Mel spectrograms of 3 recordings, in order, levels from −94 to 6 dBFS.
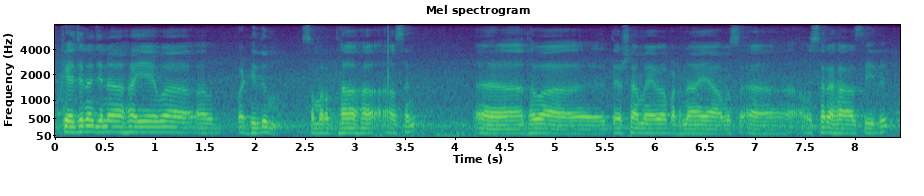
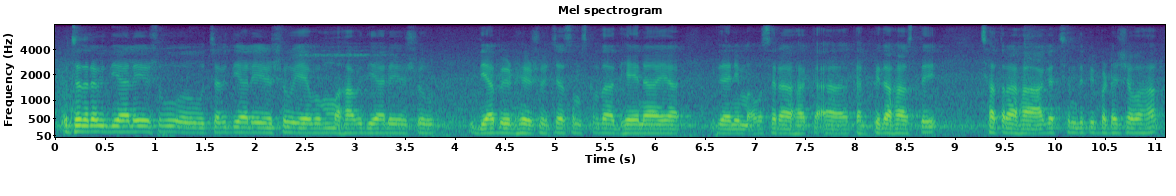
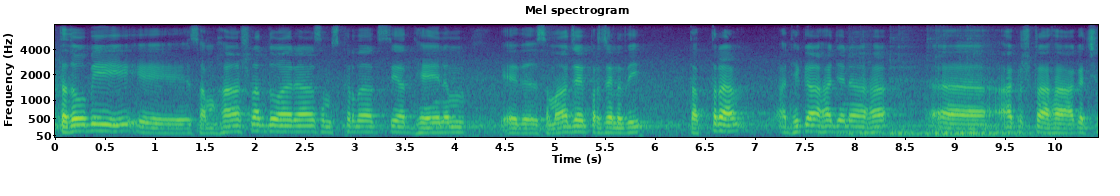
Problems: constant background noise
